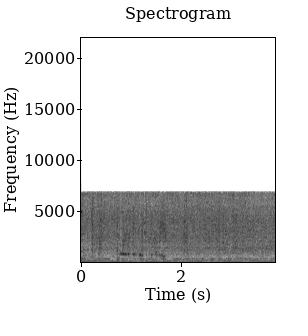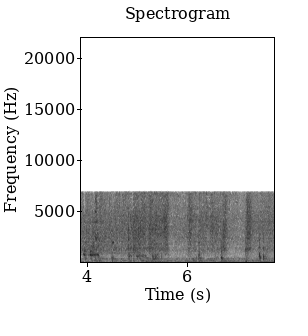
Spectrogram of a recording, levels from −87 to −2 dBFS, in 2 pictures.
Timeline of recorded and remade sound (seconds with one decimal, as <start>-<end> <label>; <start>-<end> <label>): 0.0-7.1 recorded; 7.1-7.8 remade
